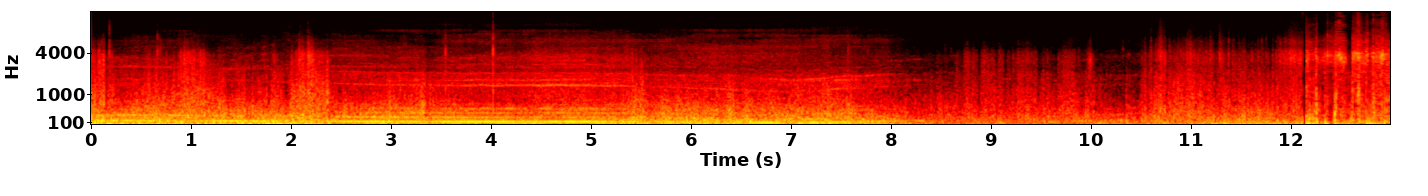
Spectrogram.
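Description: Snowmobile engine running under way, with wind buffeting the microphone. About halfway through, the engine's hum eases down in pitch, and after about eight seconds the sound drops in level.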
